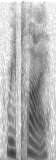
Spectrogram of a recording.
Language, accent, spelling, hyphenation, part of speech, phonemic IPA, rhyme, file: English, US, reply, re‧ply, verb / noun, /ɹɪˈplaɪ/, -aɪ, En-us-reply.ogg
- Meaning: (verb) 1. To give a written or spoken response, especially to a question, request, accusation or criticism; to answer 2. To act or gesture in response 3. To repeat something back; to echo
